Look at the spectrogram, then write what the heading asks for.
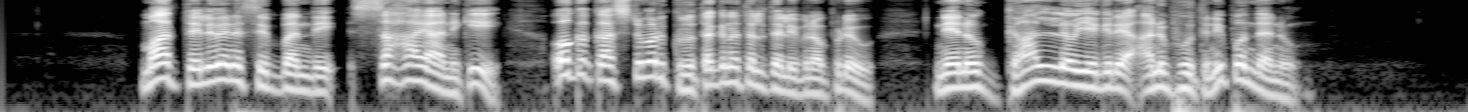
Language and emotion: Telugu, happy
